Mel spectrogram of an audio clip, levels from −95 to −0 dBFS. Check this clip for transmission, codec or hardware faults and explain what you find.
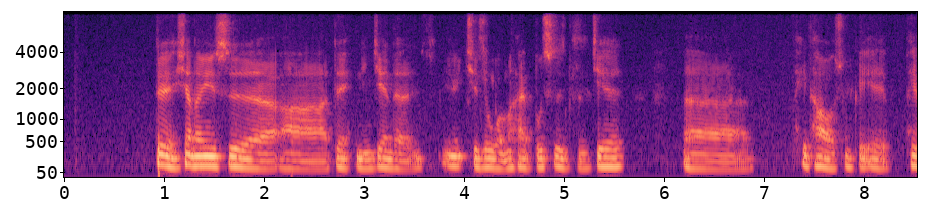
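Nothing here points to a transmission, codec or hardware fault; the speech simply sounds like a normal call, with the top end stopping around 8 kHz the way a wideband call codec such as G.722 would leave it.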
